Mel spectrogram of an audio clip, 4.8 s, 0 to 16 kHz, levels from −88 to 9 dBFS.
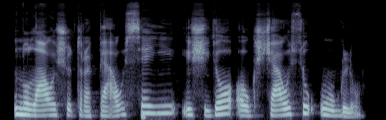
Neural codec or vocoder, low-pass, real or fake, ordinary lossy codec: none; 14.4 kHz; real; Opus, 64 kbps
